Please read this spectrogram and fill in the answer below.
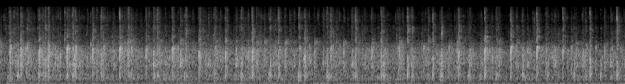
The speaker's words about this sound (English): Why don't we join me in a round of applause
